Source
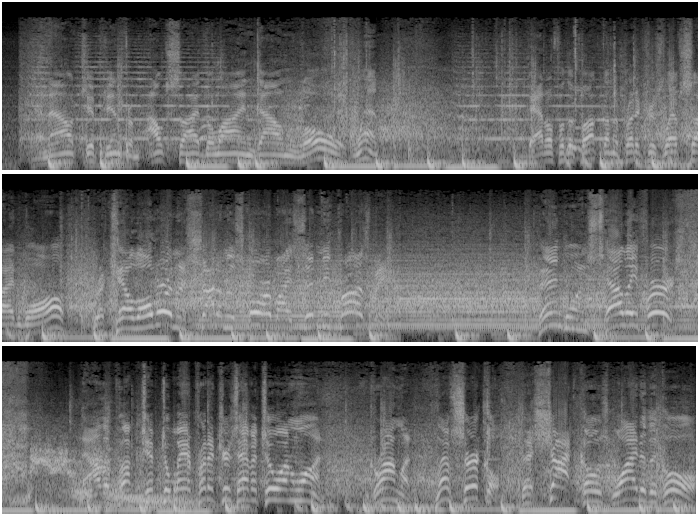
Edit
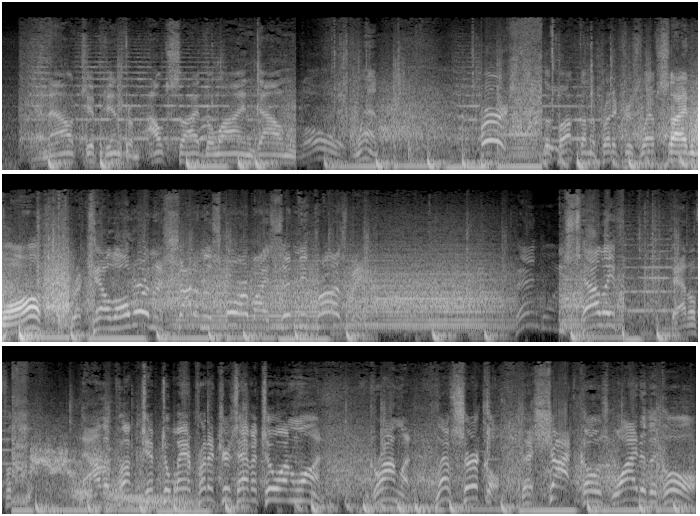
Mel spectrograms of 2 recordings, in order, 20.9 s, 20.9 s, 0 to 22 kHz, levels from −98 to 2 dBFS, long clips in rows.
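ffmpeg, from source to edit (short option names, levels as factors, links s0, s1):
-filter_complex "[0:a]asplit=9[s0][s1][s2][s3][s4][s5][s6][s7][s8];[s0]atrim=end=2.94,asetpts=PTS-STARTPTS,afade=t=out:st=2.936:d=0.004:c=hsin:silence=0.0944061[s9];[s1]atrim=start=2.94:end=4.792,asetpts=PTS-STARTPTS,afade=t=in:d=0.87:silence=0.0944061[s10];[s2]atrim=start=13.408:end=14.022[s11];[s3]atrim=start=5.628:end=6.922[s12];[s4]atrim=start=6.918:end=7.862,asetpts=PTS-STARTPTS,volume=2.82[s13];[s5]atrim=start=7.858:end=12.76,asetpts=PTS-STARTPTS,afade=t=out:st=3.982:d=0.92:c=qua:silence=0.0944061[s14];[s6]atrim=start=12.76:end=13.412,asetpts=PTS-STARTPTS,afade=t=in:d=0.004:c=hsin:silence=0.0944061[s15];[s7]atrim=start=4.788:end=5.632[s16];[s8]atrim=start=14.018[s17];[s9][s10]concat=n=2:v=0:a=1[s18];[s18][s11]acrossfade=d=0.004:c1=hsin:c2=hsin[s19];[s19][s12]acrossfade=d=0.004:c1=hsin:c2=hsin[s20];[s20][s13]acrossfade=d=0.004:c1=hsin:c2=hsin[s21];[s14][s15]concat=n=2:v=0:a=1[s22];[s21][s22]acrossfade=d=0.004:c1=hsin:c2=hsin[s23];[s23][s16]acrossfade=d=0.004:c1=hsin:c2=hsin[s24];[s24][s17]acrossfade=d=0.004:c1=hsin:c2=hsin"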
